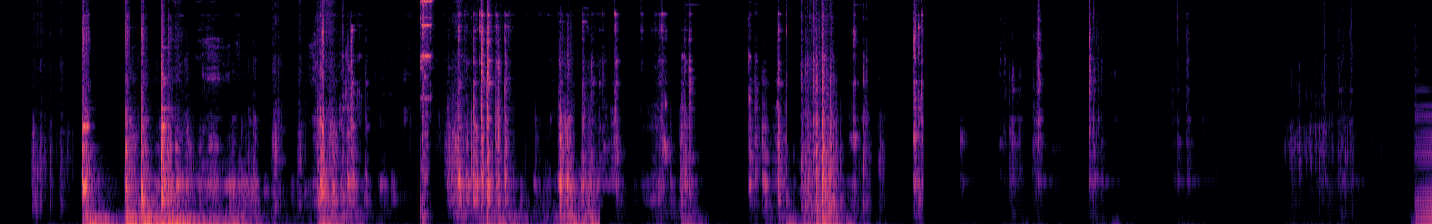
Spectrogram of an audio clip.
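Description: Irregular metallic clanking and rattling as a steel hitch-mounted loader arm is worked into a pickup's receiver hitch, some knocks with a deep thud and a short ring. The clanks come in clusters with gaps, thinning out and growing faint near the end.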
